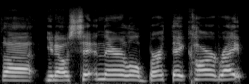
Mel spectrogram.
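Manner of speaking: normal talking voice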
